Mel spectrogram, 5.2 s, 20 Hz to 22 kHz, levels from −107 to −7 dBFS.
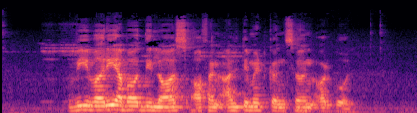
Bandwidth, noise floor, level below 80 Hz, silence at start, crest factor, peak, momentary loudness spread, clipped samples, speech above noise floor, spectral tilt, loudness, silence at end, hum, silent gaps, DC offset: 11 kHz; -58 dBFS; -56 dBFS; 0.75 s; 18 dB; -8 dBFS; 14 LU; under 0.1%; 33 dB; -6 dB/octave; -26 LUFS; 0.75 s; none; none; under 0.1%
